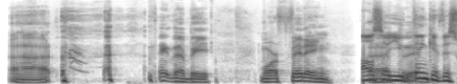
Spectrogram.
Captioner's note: laughs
